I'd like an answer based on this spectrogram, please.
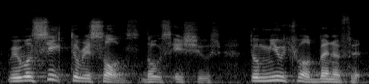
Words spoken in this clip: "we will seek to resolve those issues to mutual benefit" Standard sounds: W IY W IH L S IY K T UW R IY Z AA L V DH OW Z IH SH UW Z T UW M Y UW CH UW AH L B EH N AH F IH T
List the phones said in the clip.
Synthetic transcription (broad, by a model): W IY W IH L S IY K T UW R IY S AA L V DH OW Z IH SH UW S T UW M Y UW CH UW AH L B EH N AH F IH T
